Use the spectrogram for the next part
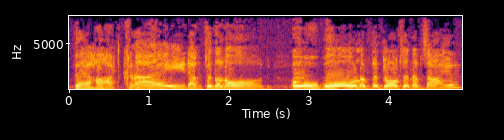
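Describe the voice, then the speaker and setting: A British actor playing an anguished biblical prophet, giving a solemn, declamatory, theatrical scripture reading on an old cassette transfer. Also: male voice, sits high, steady tone, lo-fi sound. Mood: impassioned grief. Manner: solemn, declamatory, measured phrasing. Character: anguished biblical prophet lamenting a fallen city.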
